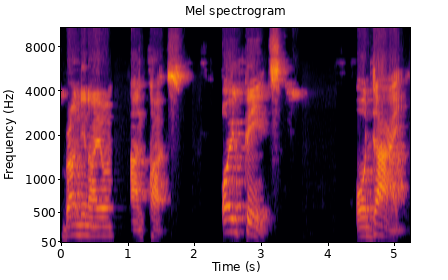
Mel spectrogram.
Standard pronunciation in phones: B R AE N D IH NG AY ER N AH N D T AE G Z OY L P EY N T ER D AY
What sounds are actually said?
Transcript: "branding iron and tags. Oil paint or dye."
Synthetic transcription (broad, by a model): B R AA N D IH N AY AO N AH N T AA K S OY L P EY N T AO D AY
